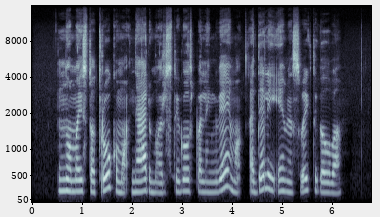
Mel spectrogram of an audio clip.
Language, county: Lithuanian, Kaunas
